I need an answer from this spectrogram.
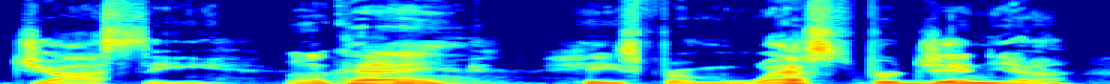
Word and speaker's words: Gyasi: him and he's incredible it's g-y-a-s-i but it's pronounced Jossie okay he's from West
